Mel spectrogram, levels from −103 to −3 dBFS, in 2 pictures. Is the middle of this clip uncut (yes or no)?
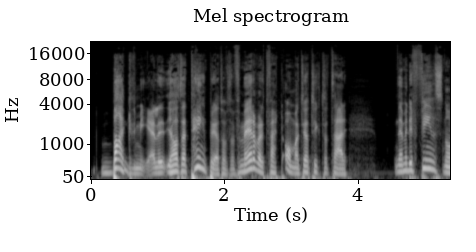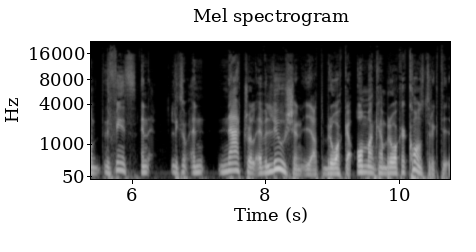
yes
